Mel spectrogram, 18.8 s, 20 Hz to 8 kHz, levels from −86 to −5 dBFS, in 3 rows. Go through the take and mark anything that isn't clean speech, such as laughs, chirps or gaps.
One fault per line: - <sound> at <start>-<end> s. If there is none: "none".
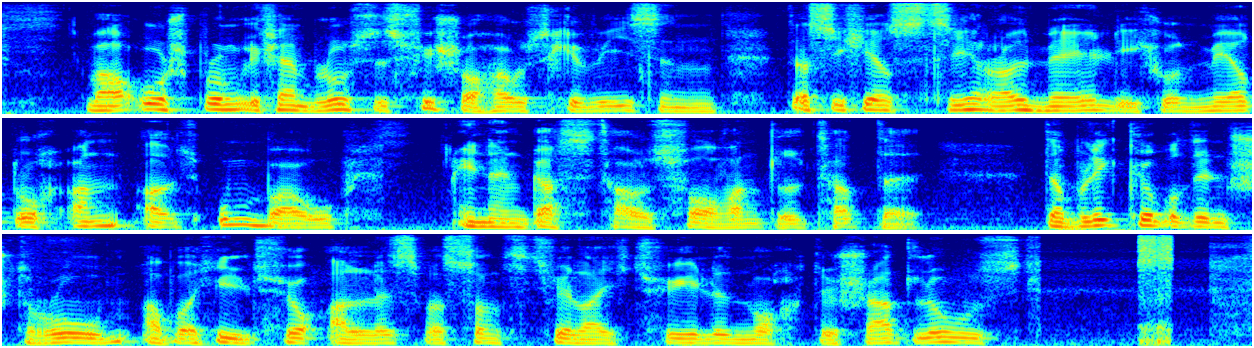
- laugh at 18.2-18.4 s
